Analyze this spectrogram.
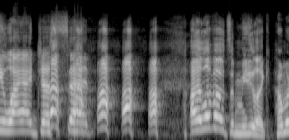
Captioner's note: Shayne laughs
